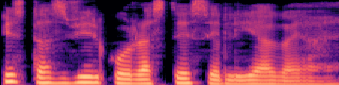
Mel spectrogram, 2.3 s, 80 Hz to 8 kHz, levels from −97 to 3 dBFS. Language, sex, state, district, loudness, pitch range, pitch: Hindi, female, Arunachal Pradesh, Lower Dibang Valley, -15 LUFS, 135-180 Hz, 155 Hz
